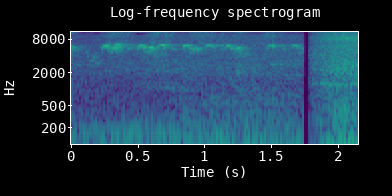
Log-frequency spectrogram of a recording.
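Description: A bird chirping in short, high notes repeated several times a second over a quiet outdoor background. The sound cuts off abruptly near the end, giving way to a low traffic rumble.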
